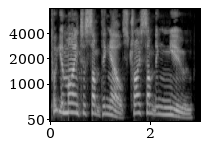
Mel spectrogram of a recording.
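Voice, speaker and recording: Actor doing a chatty little fly, mid-pitched n bright, pedantic, kind of philosophical and resigned, radio play. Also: very animated, normal speed. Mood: exasperated. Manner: wry, pedantic, philosophical rambling. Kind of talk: comic radio drama acting.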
